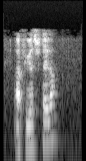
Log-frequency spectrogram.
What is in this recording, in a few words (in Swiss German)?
"fuesstelle", alsace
